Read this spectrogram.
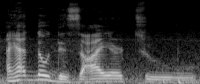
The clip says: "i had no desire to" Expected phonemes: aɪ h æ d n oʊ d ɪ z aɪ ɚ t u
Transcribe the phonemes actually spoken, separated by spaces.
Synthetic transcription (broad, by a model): aɪ h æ d n oʊ d ɪ z aɪ ɚ t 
